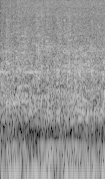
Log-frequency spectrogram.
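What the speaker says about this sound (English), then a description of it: "that car has quite an engine" A parade car's engine idles in a steady low rumble, a continuous broadband drone with a strong bass hum and no distinct revving throughout.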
